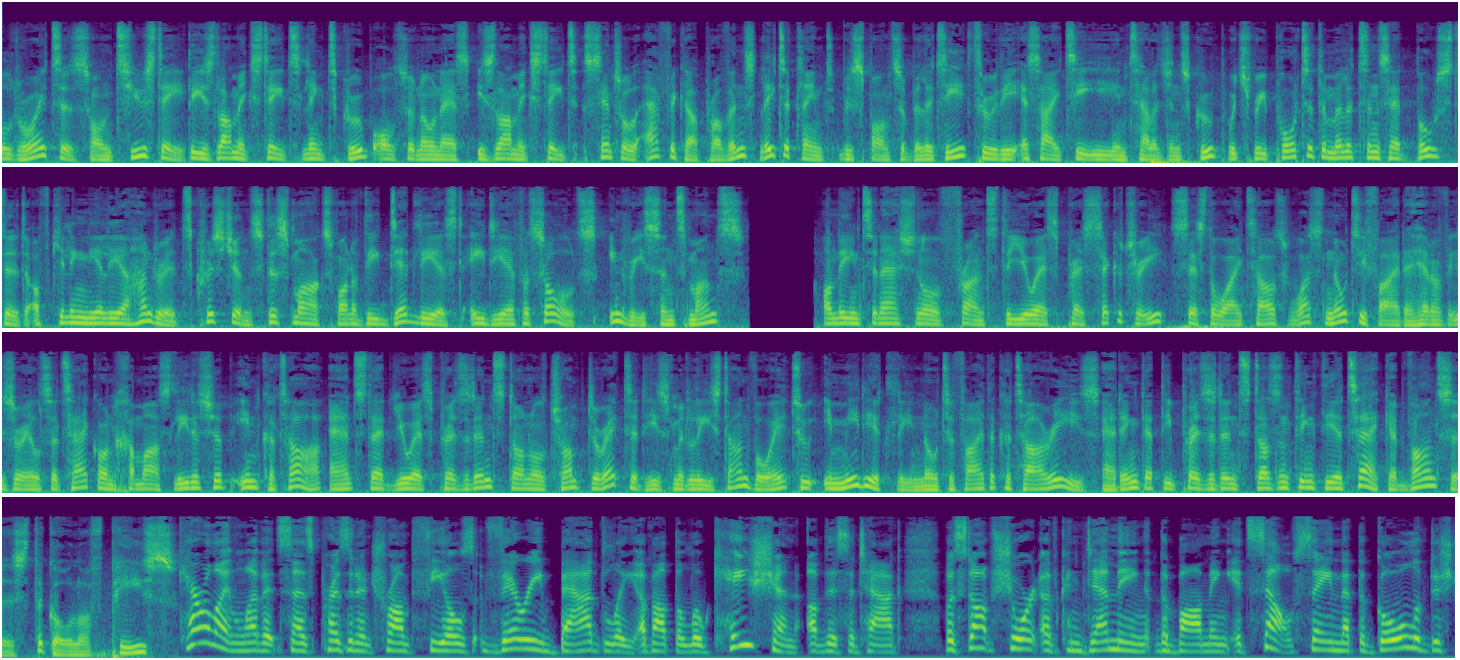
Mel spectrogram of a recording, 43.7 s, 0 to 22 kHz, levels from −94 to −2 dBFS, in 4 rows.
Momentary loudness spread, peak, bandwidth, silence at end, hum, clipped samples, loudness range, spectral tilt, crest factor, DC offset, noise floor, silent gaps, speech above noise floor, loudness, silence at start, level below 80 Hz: 4 LU; -4 dBFS; 13.5 kHz; 0 s; none; under 0.1%; 2 LU; -5 dB/octave; 14 dB; under 0.1%; -49 dBFS; 16.71-16.94 s; 30 dB; -19 LUFS; 0 s; -38 dBFS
